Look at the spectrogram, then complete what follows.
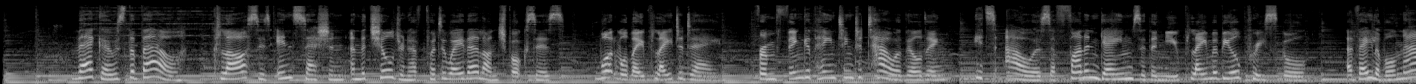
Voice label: woman british

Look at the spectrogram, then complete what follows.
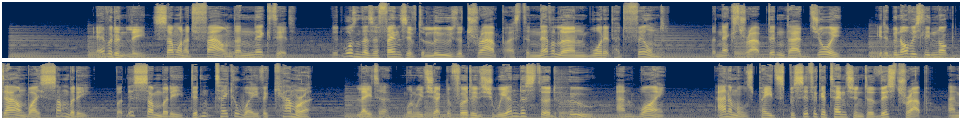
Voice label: man british

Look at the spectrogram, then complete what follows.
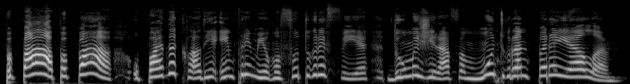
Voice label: portuguese

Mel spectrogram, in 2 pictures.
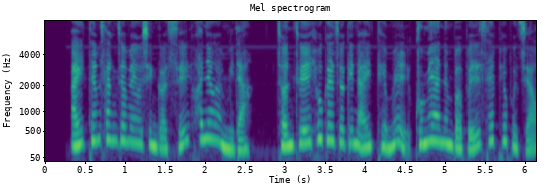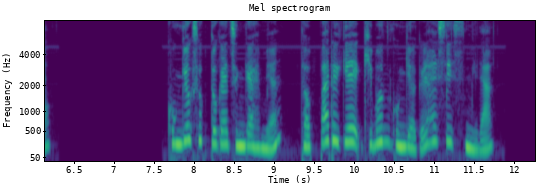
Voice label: Korean

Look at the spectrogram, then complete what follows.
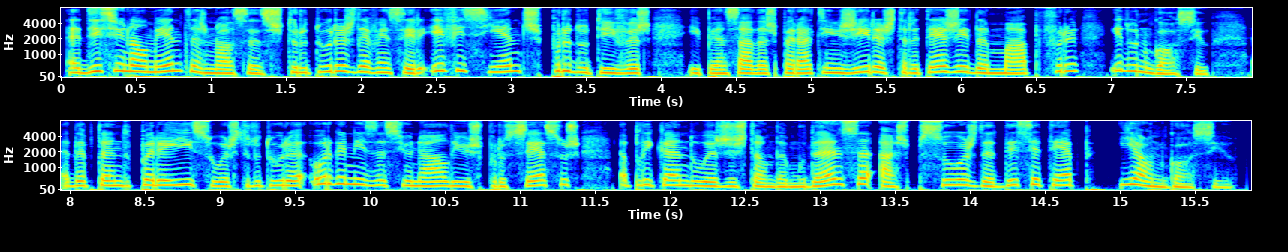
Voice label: Portuguese Female

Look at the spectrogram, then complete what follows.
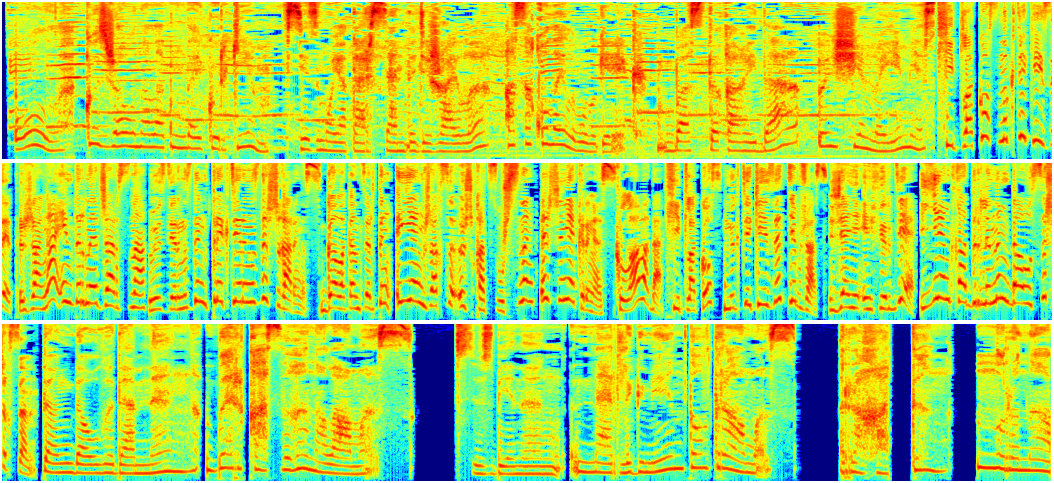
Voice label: FEMALE TXT KZ

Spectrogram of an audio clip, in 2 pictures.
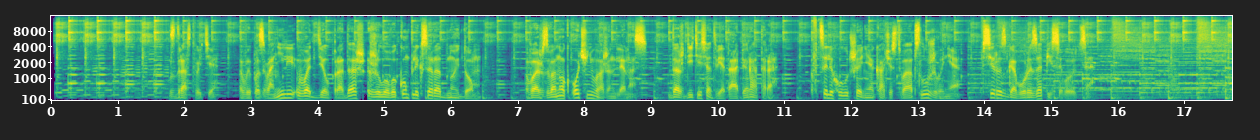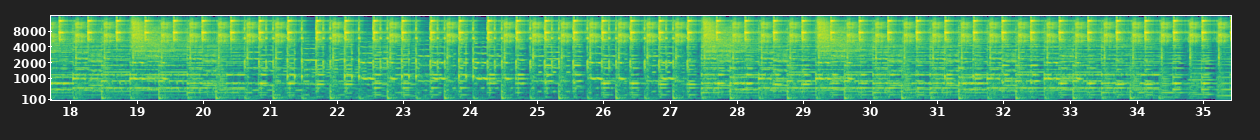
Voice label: ivr

